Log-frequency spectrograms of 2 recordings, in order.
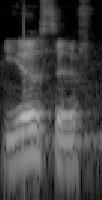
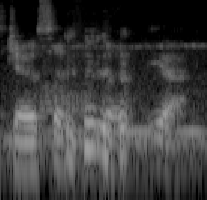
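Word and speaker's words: Josef: then Yosef that's right Yosef was two years old and he was the son to Victoria now Yosef is spelled with a J so it tells Kentucky folk it's Joseph and then the there was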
